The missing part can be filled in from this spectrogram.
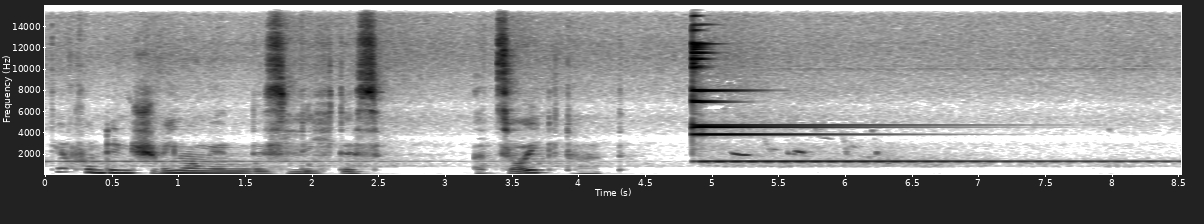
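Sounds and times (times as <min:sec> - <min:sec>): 
speech: 0:00.1 - 0:02.6, 0:03.2 - 0:04.4
single bell struck and ringing with long reverberation: 0:04.9 - 0:08.5.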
